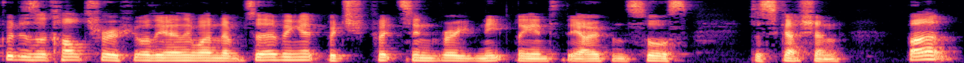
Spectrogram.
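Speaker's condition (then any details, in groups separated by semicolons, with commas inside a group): No condition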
